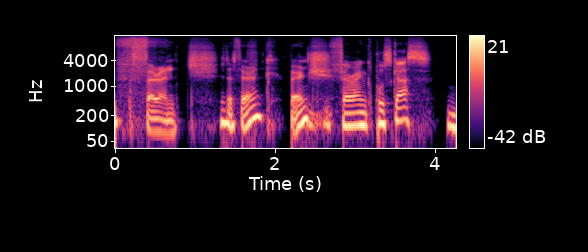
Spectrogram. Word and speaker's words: Ferenc: Ferenc.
